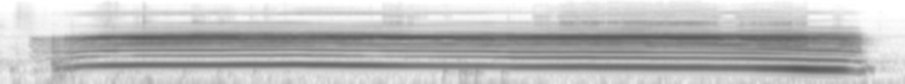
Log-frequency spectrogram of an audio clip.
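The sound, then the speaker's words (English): A person imitates a cow moose call at a moose rutting pit, without a call device, by plugging the nose and using the hands: one long, loud, nasal moaning bellow holding a steady low pitch for about eight seconds before cutting off. “why don't you give me your best cow moose call?”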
